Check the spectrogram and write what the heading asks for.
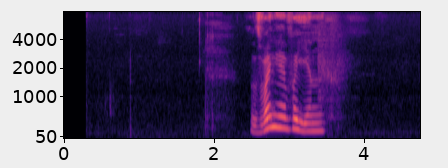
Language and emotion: Russian, neutral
